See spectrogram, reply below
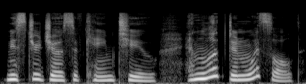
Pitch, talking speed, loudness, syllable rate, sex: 215 Hz, 155 wpm, -16 LUFS, 4.2 syllables/s, female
